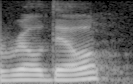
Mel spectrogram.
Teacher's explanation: front vowels that were over on the front part of the vowel space e and eh becoming both kind of il like before L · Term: prelateral mergers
